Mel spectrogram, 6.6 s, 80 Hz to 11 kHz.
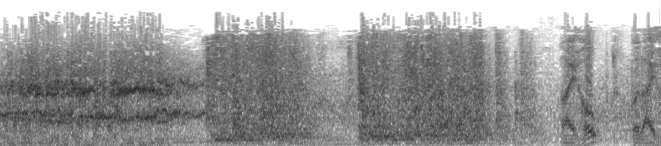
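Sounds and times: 
car tires screeching in a skid while braking hard: 0.0s - 5.2s
speech: 5.8s - 6.5s.

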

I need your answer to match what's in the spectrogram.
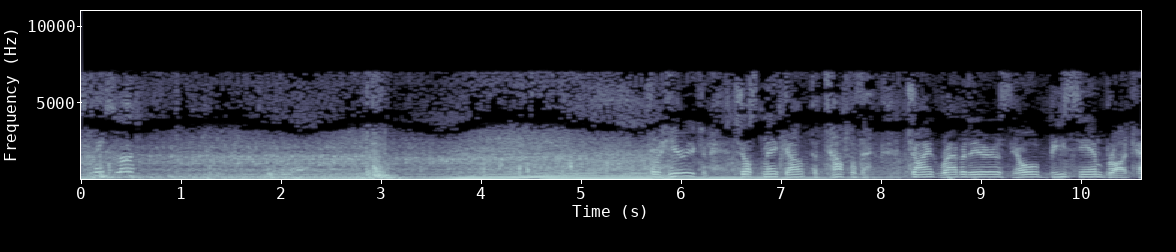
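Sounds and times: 
speech: 0.1s - 0.7s, 1.8s - 3.2s, 5.7s - 10.5s
car engine rumbling and revving as the car pulls away: 1.8s - 8.4s.

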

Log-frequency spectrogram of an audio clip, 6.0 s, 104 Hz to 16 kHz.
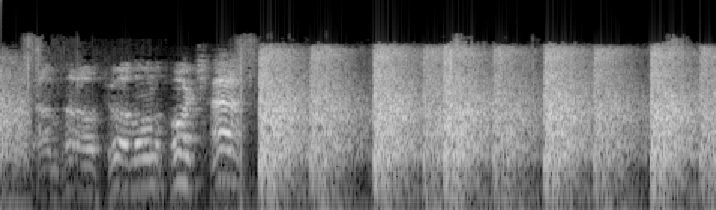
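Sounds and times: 
gunshots in a Western shootout at a porch: 0.0s - 0.6s, 2.0s - 5.9s
speech: 0.7s - 2.8s.

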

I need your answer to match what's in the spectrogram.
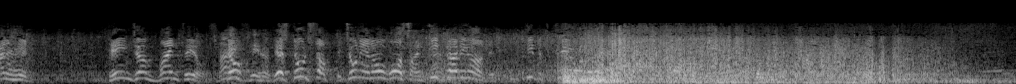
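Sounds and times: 
speech: 0.2s - 0.5s, 1.1s - 6.1s
loud explosion with roaring rumble: 4.0s - 10.1s.

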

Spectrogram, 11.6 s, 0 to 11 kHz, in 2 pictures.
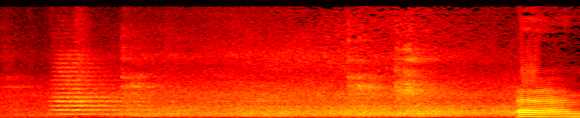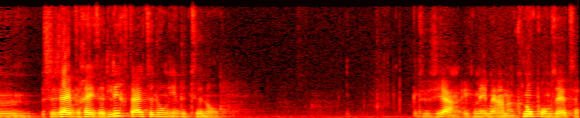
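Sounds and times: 
metro train roaring and rumbling through a tunnel: 0.0s - 6.0s
metro train horn blaring: 0.4s - 1.7s
speech: 5.2s - 8.2s, 10.0s - 11.5s.

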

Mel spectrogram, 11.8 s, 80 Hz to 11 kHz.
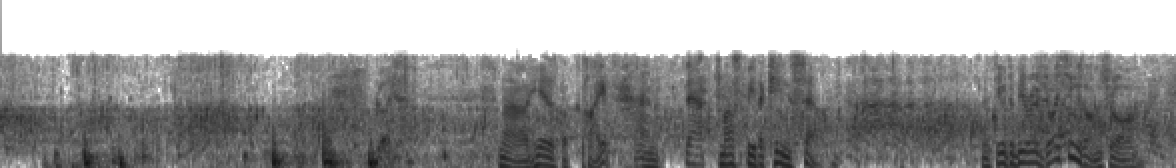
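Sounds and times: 
heavy thuds and splashes: 0.4s - 6.3s, 7.9s - 9.2s
boat dragged under a wall scraping and sloshing through water: 0.5s - 11.7s
laughter: 3.3s - 11.7s
speech: 5.0s - 8.6s, 9.8s - 11.6s.

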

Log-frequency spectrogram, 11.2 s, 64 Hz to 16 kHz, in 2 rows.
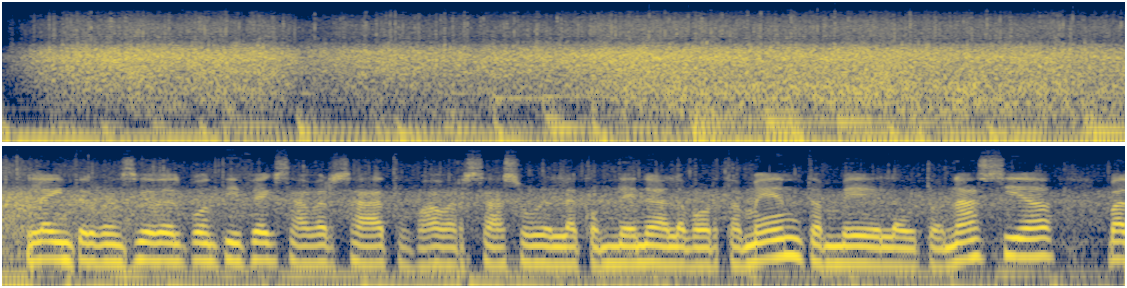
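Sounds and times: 
ovation applause from a large crowd in parliament after a speech: 0.0s - 11.2s
speech: 5.8s - 11.2s.

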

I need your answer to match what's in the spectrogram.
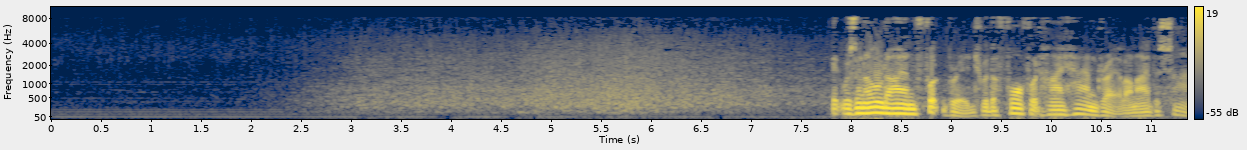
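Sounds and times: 
turbulent water rushing: 2.3s - 11.3s
speech: 7.8s - 11.3s.

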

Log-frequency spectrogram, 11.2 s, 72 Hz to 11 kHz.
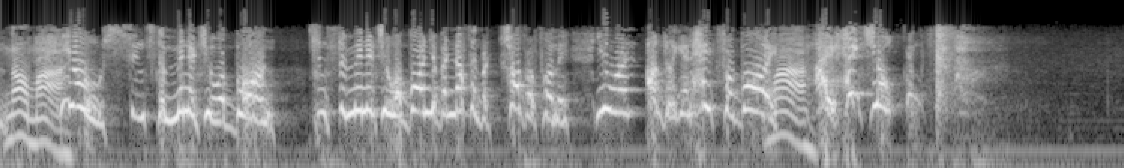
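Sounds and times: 
speech: 0.1s - 9.8s
slap to the face: 9.3s - 9.7s.

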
